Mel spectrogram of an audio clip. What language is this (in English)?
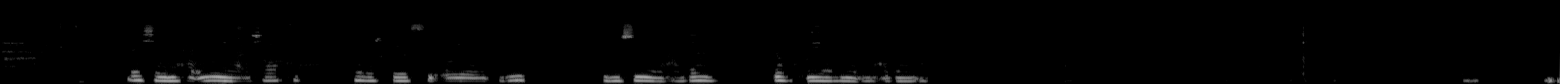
Somali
